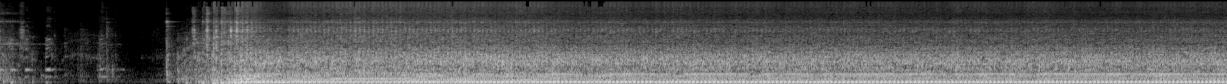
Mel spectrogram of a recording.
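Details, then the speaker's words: Craftsman push mower started by pull cord after carburetor cleaning, air filter not yet refitted: catches at once and settles into a steady, even single-cylinder drone; runs smooth, normal. "well she fires up good now let's go ahead and put that air cleaner back on make sure she functions a hundred percent"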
